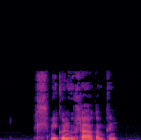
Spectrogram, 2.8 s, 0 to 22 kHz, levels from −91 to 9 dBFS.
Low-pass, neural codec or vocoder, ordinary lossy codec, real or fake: 10.8 kHz; none; AAC, 32 kbps; real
